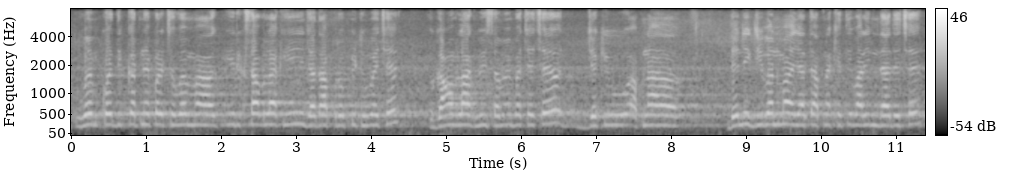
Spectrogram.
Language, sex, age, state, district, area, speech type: Maithili, male, 18-30, Bihar, Purnia, rural, spontaneous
